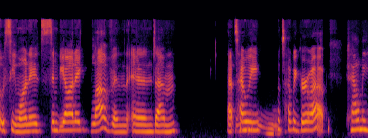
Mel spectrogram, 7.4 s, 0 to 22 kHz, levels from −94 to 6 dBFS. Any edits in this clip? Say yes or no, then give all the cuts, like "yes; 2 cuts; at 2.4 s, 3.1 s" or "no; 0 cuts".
no; 0 cuts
